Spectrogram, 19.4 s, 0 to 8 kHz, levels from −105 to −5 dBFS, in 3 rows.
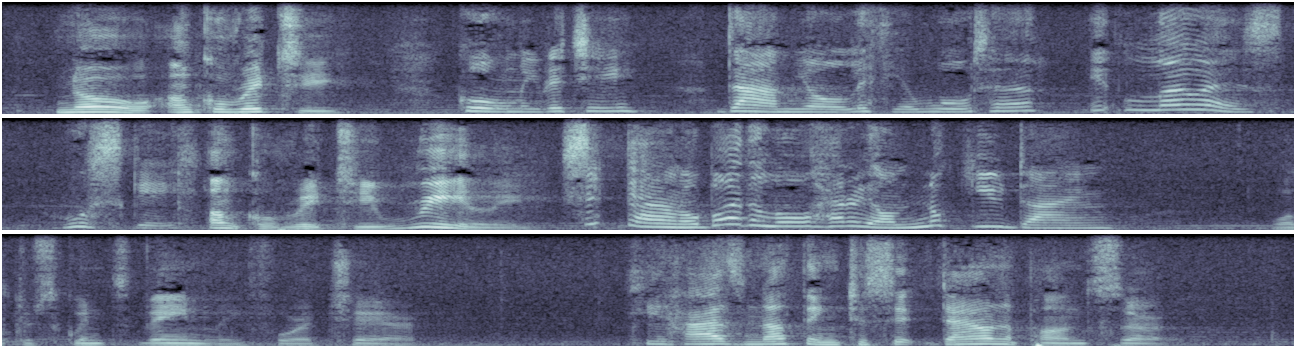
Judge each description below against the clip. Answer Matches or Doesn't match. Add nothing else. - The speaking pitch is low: Doesn't match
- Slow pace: Matches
